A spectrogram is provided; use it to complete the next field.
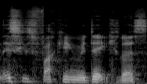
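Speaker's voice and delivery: play-acted, fed-up, screaming rant. Retelling screaming at a TV episode: imitating himself screaming at the TV. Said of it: "I'm screaming at it the whole time".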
